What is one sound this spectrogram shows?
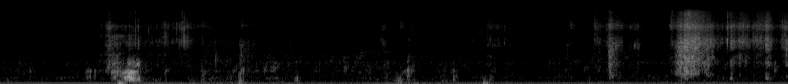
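Silk fabric rustles as it is unfolded and handled.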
